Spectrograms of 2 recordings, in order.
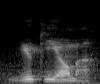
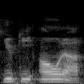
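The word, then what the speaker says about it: Yuki-onna: uh yukiyoma oh boy yukiyoma um I don't know who that is okay oh wait wait no wait no I'm saying it wait I'm saying it wrong it's yukiona my bad it's yukiona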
